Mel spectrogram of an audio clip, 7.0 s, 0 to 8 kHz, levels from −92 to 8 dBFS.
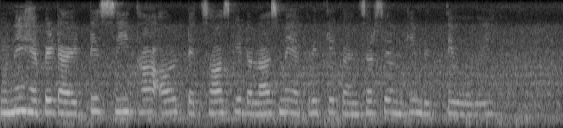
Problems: constant background noise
